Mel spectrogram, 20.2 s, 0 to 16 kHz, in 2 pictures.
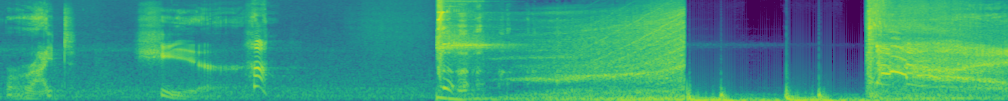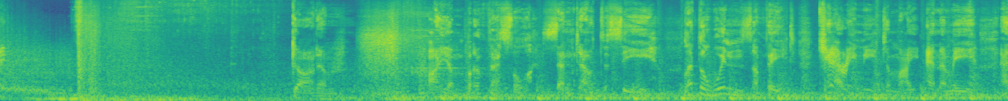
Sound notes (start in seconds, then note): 4.4 terrified gulp; 6.8 heart beating; 8.7 guard screams agonizingly; 11.0 body thuds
